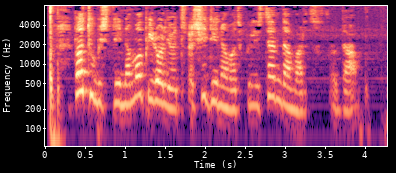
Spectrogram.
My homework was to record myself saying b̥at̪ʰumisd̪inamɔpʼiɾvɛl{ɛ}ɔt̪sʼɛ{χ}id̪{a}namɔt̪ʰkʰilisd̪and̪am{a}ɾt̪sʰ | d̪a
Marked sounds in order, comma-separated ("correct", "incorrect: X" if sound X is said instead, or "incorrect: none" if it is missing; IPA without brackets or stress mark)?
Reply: incorrect: i, incorrect: ʃ, incorrect: i, correct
